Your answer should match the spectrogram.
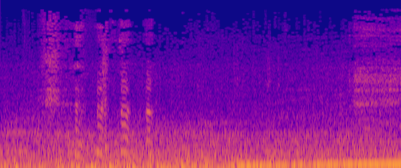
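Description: A car drives along the Shin-Tomei expressway in Japan, giving a steady road and engine rumble with a low hum that becomes more prominent in the second half.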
